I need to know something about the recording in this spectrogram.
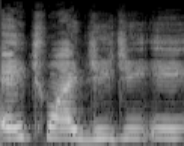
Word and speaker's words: hygge: this is called hygge charm and see that hy gge it's pronounced hygge I believe it's a Swedish word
